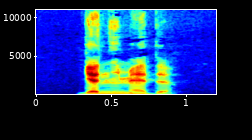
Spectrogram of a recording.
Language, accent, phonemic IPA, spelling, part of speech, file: French, France, /ɡa.ni.mɛd/, ganymède, noun, LL-Q150 (fra)-ganymède.wav
- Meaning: bottom (passive homosexual partner)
